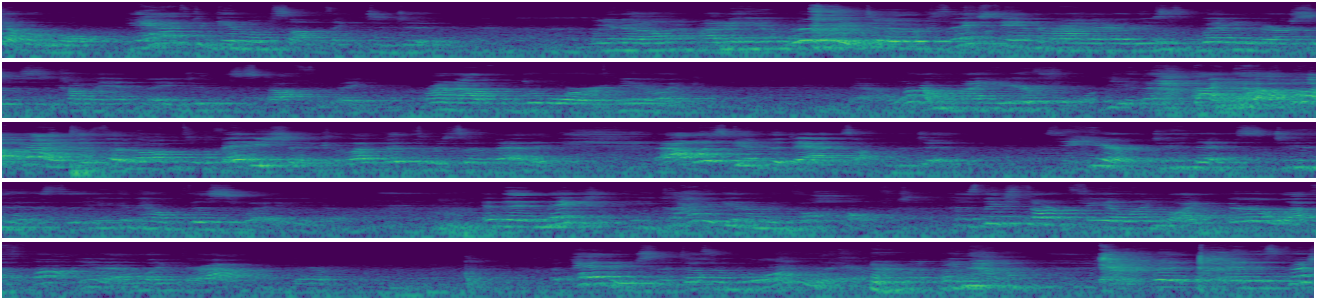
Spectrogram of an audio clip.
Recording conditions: live audience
